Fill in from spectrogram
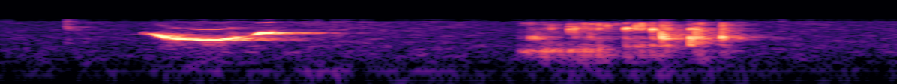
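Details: African grey parrot out of its cage, a pet enjoying free time; a looping whistled note sliding down then up, followed after a pause by a harsh, broadband chattering burst.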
